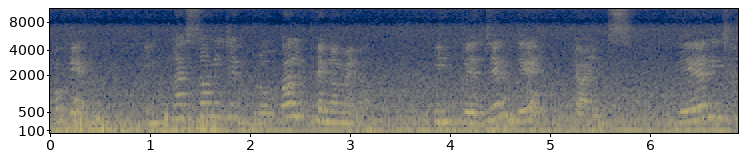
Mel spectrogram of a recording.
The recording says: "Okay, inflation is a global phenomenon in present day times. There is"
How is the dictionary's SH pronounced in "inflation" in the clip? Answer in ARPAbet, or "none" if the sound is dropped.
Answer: S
